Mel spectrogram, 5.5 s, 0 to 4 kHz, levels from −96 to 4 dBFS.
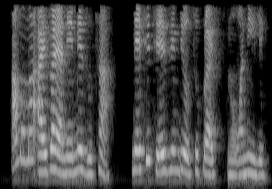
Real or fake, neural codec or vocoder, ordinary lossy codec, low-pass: real; none; MP3, 24 kbps; 3.6 kHz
